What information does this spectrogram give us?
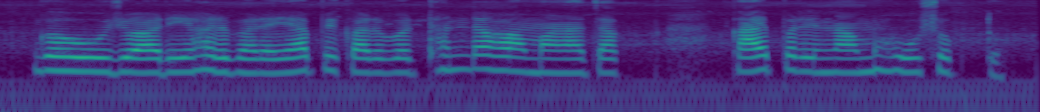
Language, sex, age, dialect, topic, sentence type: Marathi, female, 25-30, Northern Konkan, agriculture, question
